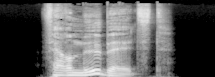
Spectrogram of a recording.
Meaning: second-person singular present of vermöbeln
- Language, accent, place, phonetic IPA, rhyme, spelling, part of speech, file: German, Germany, Berlin, [fɛɐ̯ˈmøːbl̩st], -øːbl̩st, vermöbelst, verb, De-vermöbelst.ogg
